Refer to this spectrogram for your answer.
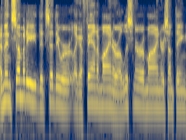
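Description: Over a quiet background, a man with an American accent talks at a very fast pace with ordinary pitch variation. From Kansas. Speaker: podcast host. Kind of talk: casual interview.

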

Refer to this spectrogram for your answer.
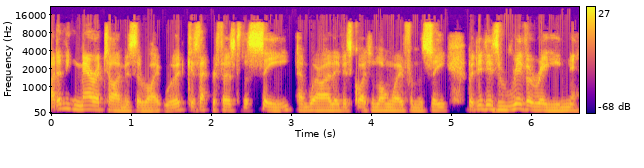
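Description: A man speaks in a normal speaking voice at medium pitch, fairly quickly and with hardly any pauses. His loudness stays very even and his pitch varies in an ordinary way. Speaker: podcast guest. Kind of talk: casual banter, comedic chat.

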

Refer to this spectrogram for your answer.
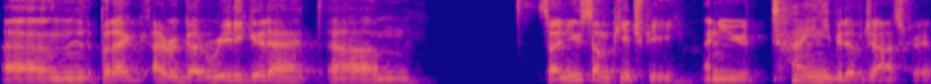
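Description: A man's medium-pitched voice with a French accent, lively in intonation at a moderate pace, with long, frequent pauses against a quiet background. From France. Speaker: design systems engineer. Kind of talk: casual interview.

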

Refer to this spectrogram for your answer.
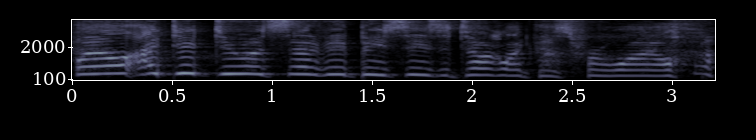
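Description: The speaker uses a put-on character voice at an extremely high pitch. The pace is fairly quick. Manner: whispering.

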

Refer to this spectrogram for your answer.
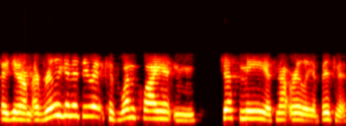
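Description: This woman has an ordinary speaking voice. She talks at a fairly quick pace with lively intonation. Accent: American. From US Midwest, Ohio. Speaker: marketing agency founder. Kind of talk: interview.

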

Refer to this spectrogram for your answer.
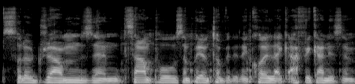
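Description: The delivery moves at a moderate pace. It is a very clean recording with a silent background. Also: man. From Switzerland, Ghanaian family. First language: German. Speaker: sound engineer and tech entrepreneur. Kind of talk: interview.

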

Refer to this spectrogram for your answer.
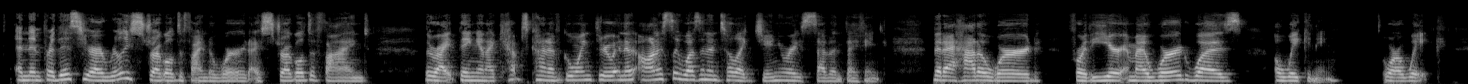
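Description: Against a quiet background, a woman speaks with an American accent. Her pitch is medium and her pace moderate. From Texas. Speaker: podcaster. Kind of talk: interview conversation. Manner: animated.

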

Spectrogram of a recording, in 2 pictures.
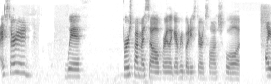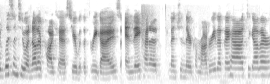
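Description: Her tone is bright and sharp, at a medium pitch for a woman. She moves at a fairly quick pace with lively intonation. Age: 30s. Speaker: former dentist, coding student. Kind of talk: casual group interview.

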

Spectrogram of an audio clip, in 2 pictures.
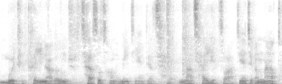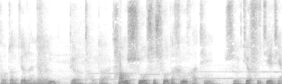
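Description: The speech has hardly any pauses and ordinary pitch variation. Noticeable background noise sits behind it. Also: man, medium pitch for a man, fairly quick pace. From Hunan, Xinhua county. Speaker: former film actor and odd-job worker. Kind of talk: casual interview. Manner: hesitant, many fillers.

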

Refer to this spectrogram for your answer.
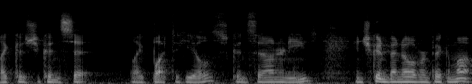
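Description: Somewhat breathy and fairly low-pitched, a man talks with an American accent and fairly even intonation. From US Midwest, central Illinois. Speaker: chiropractor. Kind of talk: interview. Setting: at guest's home.

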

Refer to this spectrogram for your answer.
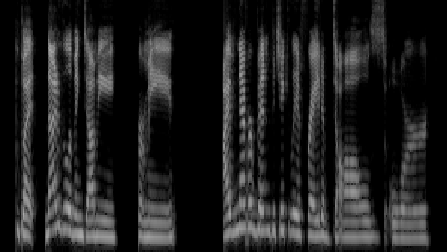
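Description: This woman talks at a moderate pace in a medium pitch with lively intonation and a bright, sharp tone, the sound dry and close with no echo. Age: 30s. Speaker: guest. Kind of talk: casual chat.

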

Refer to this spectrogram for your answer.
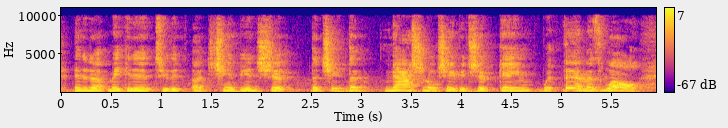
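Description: Speaking at a moderate pace with hardly any pauses, this is a normal speaking voice with fairly even intonation and very even loudness. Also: woman, medium pitch for a woman. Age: 30s. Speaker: women's football quarterback. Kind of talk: casual chat. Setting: at her home.

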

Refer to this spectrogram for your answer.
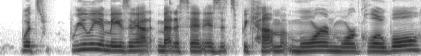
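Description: A woman with a plain, everyday voice speaks at medium pitch in an American accent. Her pace is moderate, and the recording is very clean with a silent background. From US West Coast, Los Angeles. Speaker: surgeon. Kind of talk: interview. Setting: studio.

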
